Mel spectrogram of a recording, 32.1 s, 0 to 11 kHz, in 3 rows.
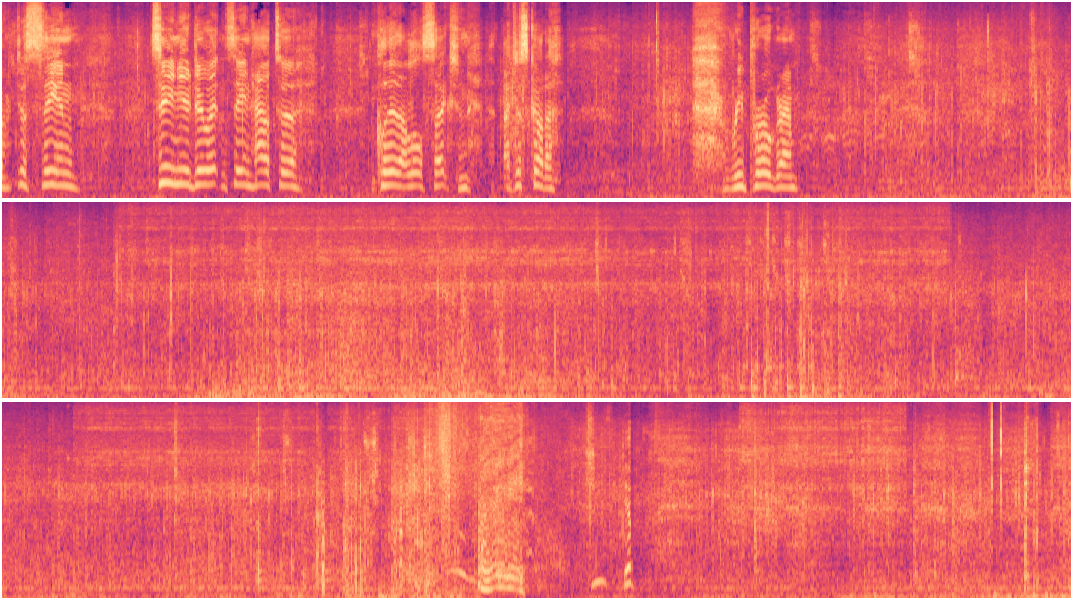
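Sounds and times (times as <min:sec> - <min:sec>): bike clicks and rattles: 0:00.0 - 0:32.0
tyre and wind rush: 0:11.9 - 0:27.4.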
